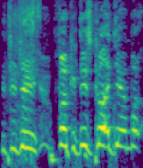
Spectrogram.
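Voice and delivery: high, raspy put-on voice; Bubba voice impression. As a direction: do the YouTuber's gruff voice. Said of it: "I can only do his voice for so long".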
